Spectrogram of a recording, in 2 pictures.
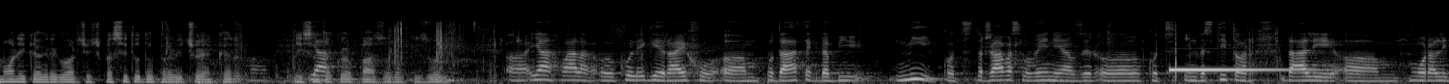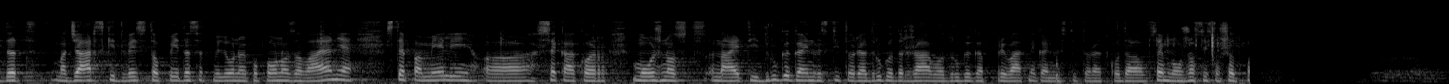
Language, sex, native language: Slovenian, female, Slovenian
